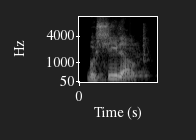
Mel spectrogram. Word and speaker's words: bushido: we got that one in your nose then bushido yeah there you go bushido what code of behavior let's see we just went through that one that's bushido which title means supreme general of the emperor's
